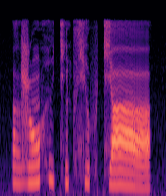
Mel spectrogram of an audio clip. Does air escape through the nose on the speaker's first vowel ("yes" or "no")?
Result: no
